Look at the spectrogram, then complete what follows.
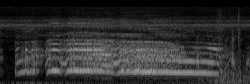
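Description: A rooster lets out one long, loud crow, rising and then holding steady for about two seconds, with faint chicken clucking around it and no talking.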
